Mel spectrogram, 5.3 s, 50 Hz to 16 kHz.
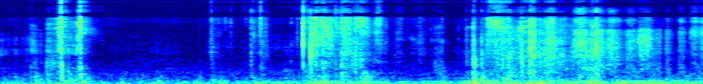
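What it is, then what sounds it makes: Origami paper sheet. A single thin red Daiso origami paper sheet with a diamond emboss pattern, about 15 cm square, flat and solid, is held in both hands and handled and rubbed with the fingertips. Soft, scattered crinkles and scratchy paper flicks come first, then the rubbing swells into a denser, steady, bright rustling that carries to the end.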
